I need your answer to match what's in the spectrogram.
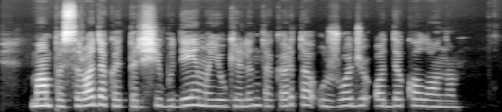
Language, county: Lithuanian, Šiauliai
